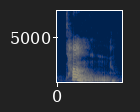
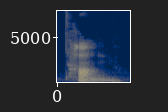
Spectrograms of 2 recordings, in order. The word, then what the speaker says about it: tongue: Another part of the body is the tongue. Tongue. It's not "tong". It's: tongue.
